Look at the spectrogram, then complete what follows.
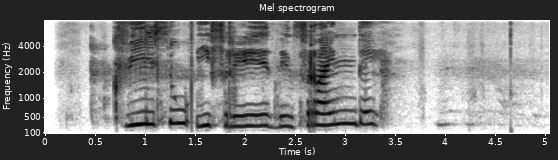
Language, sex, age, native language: Icelandic, male, 10, Icelandic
